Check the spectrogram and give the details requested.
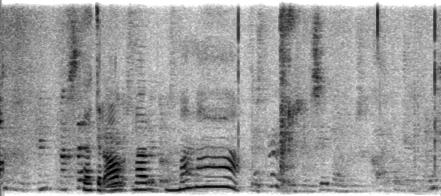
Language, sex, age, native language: Icelandic, female, 10, Icelandic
